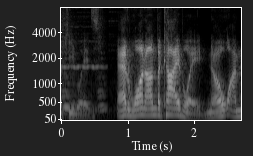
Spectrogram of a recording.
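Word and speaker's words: χ-blade: And one on the Kylade. No, I'm not pronouncing it keyblade. They made that really stupid that it's pronounced the same as keyblade and it's very confusing.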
